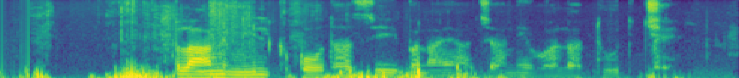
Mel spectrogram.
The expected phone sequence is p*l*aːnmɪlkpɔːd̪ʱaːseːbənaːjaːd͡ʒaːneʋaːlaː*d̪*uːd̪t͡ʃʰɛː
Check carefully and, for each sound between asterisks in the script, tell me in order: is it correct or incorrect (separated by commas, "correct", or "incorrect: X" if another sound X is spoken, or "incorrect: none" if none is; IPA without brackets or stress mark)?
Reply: correct, correct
